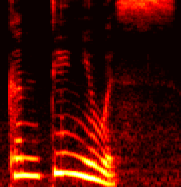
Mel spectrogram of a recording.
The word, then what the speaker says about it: continuous: Seringki kata ini diucapkan continuous. Padahal kalau continuous itu adalah continue lalu ditambahkan s di belakangnya. Itu memang betul bacanya continuous. Tapi kalau yang ini bacanya adalah continuous.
